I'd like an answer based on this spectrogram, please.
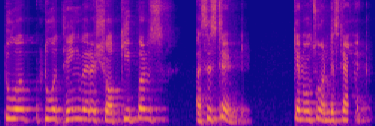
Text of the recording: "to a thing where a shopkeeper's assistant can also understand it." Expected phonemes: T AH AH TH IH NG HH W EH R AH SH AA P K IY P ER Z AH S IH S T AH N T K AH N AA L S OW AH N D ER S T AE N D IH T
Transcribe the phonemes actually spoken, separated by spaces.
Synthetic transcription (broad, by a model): T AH AH T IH NG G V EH R AH SH AA P K IY P ER Z AH S IH S T AH N T K AH N AA L S OW AH N D ER S T AE N D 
